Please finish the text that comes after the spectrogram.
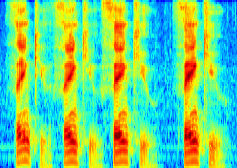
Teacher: that th is unvoiced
